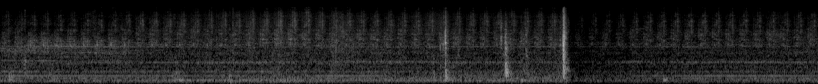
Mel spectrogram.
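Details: BMW E46 M3 at idle: light fast ticking with a few louder clicks midway; suspected valve-train tick needing valve adjustment, not confirmed.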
